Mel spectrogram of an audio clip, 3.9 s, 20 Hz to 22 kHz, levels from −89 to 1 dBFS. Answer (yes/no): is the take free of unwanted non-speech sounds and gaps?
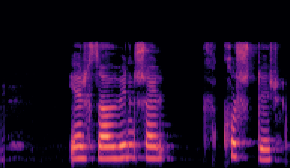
yes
